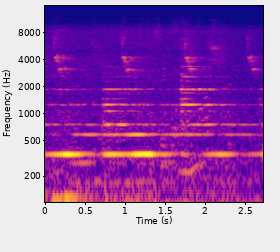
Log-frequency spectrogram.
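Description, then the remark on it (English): Church bells ringing out with rich, sustained metallic tones, new strikes landing every second or so over a faint hum of outdoor background noise, heard outside an apartment window in the Neukölln district of Berlin. “Church bells outside the window of my flat in the Neukölln district.”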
